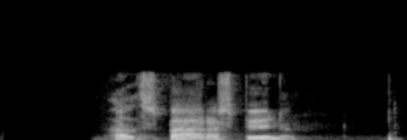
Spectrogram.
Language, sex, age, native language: Icelandic, male, 40-49, Icelandic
